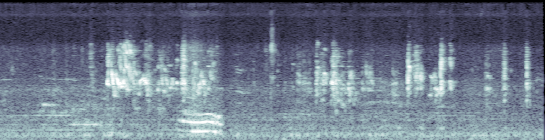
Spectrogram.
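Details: Pet parrot gives bursts of raspy, chattering chirps, one louder cluster early followed by quieter scattered squeaks, over a faint steady hum.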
